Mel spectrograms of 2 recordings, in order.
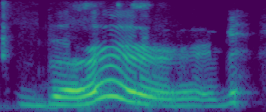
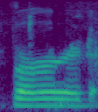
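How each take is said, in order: First: The word is said with lively pitch movement. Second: The word is said in a flat monotone. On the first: The speaker calls it wrong. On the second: The speaker calls it right.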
